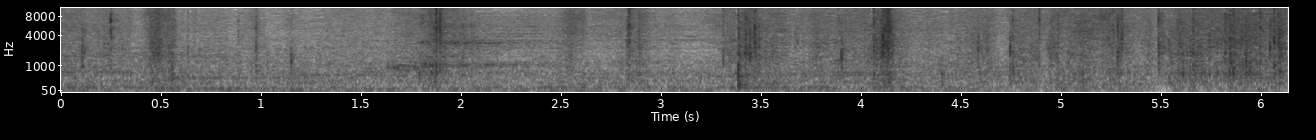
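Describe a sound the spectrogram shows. Foam squishes and crackles softly as fingers press into it.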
